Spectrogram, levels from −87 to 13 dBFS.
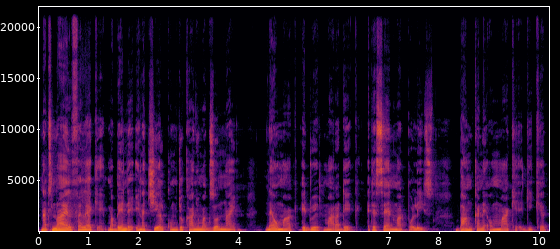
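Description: Nothing in this recording of speech stands out as a technical fault, so there's nothing here to flag.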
